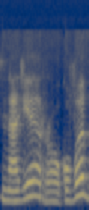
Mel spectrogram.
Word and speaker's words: Nadia Rogova: but all right well yes my name is nadia rogova that's the right spelling of my name no right pronunciation of my name i come from bulgaria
